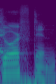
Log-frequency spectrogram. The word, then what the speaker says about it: Jorphdan: I, Jorphdan, put 5 gold in the collection plate. Listen, the PH is silent. I don't know how many times I have to tell people that every video I say.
